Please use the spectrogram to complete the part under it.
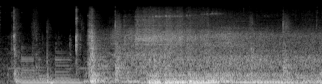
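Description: An RV engine cranks with a fast rhythmic starter whir, stalls briefly, then catches and settles into a steady low rumbling idle, close and loud with no talking.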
